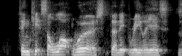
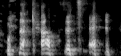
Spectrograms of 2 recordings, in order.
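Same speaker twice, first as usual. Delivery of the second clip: slow, high, breaking into giggles; laughing; 5 semitones higher than usual. Real, not acted. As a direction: laugh while telling it. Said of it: "it's happening to me now".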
